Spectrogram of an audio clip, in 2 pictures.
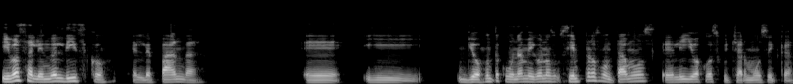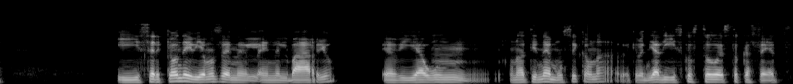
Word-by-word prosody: iba 130 +7 +8
saliendo 140 -7 +4
el 145 -1 +5
disco, 145 -6 0 0.2
el 105 0 -6
de 110 - -1
Panda. 105 -1 0 0.9
Eh, 100 -2 -1 0.2
y 100 -5 -5 0.3
yo 115 +1 +3
junto 140 +4 -3
con 125 -4 -3
un 120 - +2
amigo 130 0 +1
nos 135 -1 -3
siempre 135 +6 0
nos 180 - 0
juntamos 145 +3 0
él 110 +1 -1
y 120 - 0
yo 120 0 +1
a 120 - -1
escuchar 100 -4 -5
música. 100 -3 -6 1.1
Y 105 0 -1
cerca 120 +5 +2
de - - +8
donde 150 +1 +6
vivíamos 120 +2 +3
en 105 -4 +3
el 95 -3 -2
en 100 -1 -2
el 95 -1 -4
barrio, 105 0 +2 0.4
había 100 +2 +1
un 105 -3 -3 0.2
una 110 +1 -1
tienda 115 +4 0
de 125 - +4
música, 110 +5 -5
una 120 +2 -4
de - - -11
que - - -9
vendía 100 +3 +4
discos, 110 +1 -4
todo 115 0 +5
esto, - - -4
casetes. - - -3
110 Hz, 180 wpm, -23 LUFS, 105-125 Hz, 1.1 s, iba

